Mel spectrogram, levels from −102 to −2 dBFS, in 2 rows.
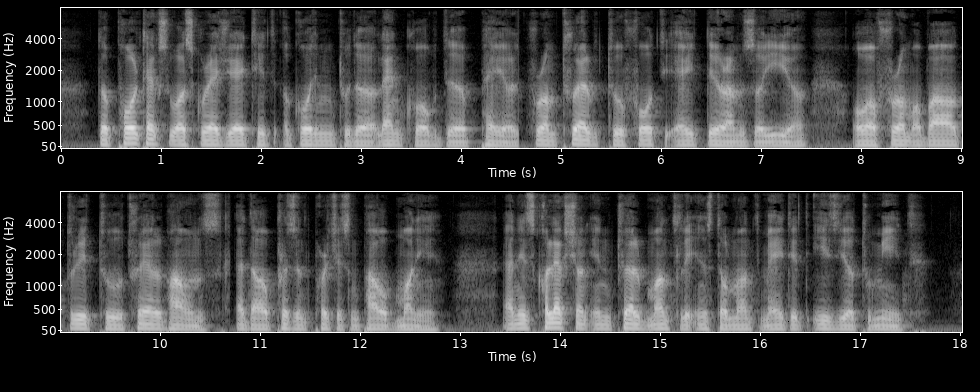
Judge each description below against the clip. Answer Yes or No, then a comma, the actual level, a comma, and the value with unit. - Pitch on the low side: Yes, very low, 80 Hz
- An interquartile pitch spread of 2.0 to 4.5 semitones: Yes, average, 2.7 semitones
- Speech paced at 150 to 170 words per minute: Yes, average, 155 wpm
